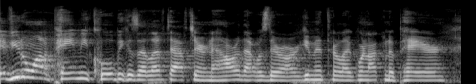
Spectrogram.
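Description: A woman talks with an American accent. Her pitch is fairly high and her intonation fairly even. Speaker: podcast guest. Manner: monotone.

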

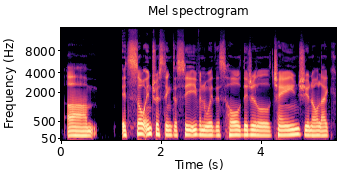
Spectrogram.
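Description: A man at a fairly low pitch and fairly slow pace with monotone, flat intonation, in a dry, close sound with no echo and a quiet background. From Austria. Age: 20s. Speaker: seminary student and sound engineer. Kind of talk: casual chat. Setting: studio.

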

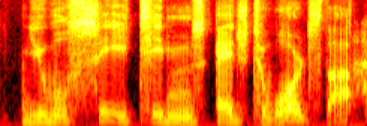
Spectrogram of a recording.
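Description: A man speaks with a Scottish accent over a quiet background. The sound is dry and close, with no echo. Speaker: podcast co-host. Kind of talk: casual chat.

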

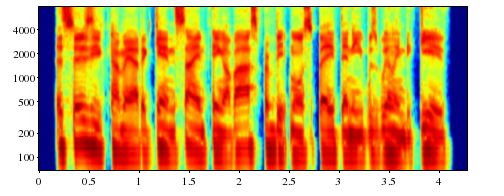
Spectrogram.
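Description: A man with an Australian accent speaks in a fairly low pitch with fairly even intonation. The recording is very clean with a silent background, and the sound is dry and close with no echo. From Australia, Sydney. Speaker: vet and co-host. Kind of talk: casual chat. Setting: studio.

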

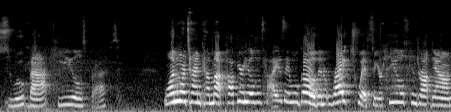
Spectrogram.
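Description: A woman with a calm tone and a high pitch, at a very slow pace with lively intonation. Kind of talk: yoga class instruction. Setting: live yoga studio class. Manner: calm, encouraging, clear cueing with brisk directions and light laughter.

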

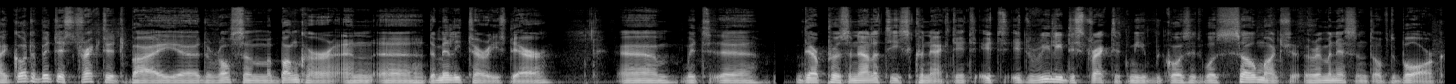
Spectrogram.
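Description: With a Dutch accent, a man speaks fairly slowly in a very deep, low pitch. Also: ordinary pitch variation. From Netherlands. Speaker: listener contributor. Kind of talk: recorded listener feedback. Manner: halting.

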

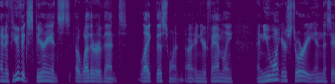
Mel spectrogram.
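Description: This is a man with an unremarkable speaking voice, medium in pitch and fairly even in intonation. He keeps a moderate pace on a very clean recording with a silent background. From North Carolina. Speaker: government records archivist. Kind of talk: scripted narration; casual chat.

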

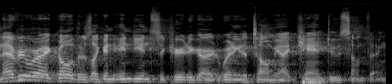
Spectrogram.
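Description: Noticeable background noise sits under speech delivered at a very fast pace with very wide pitch swings. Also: man. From Canada. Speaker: comedian. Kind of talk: stand-up. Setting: stage with audience. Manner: casual, filler-heavy.

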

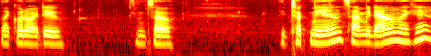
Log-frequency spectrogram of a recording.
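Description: The speech moves at a fairly quick pace. The sound is dry and close, with no echo. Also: woman. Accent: American. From Arizona, Glendale. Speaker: fire captain. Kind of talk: casual chat.

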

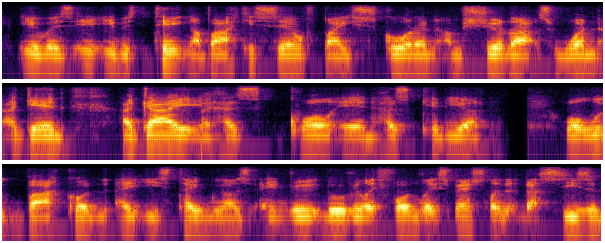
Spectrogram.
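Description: A man in a Scottish accent at medium pitch, with monotone, flat intonation and a moderate pace. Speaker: football podcast co-host. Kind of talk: casual chat.

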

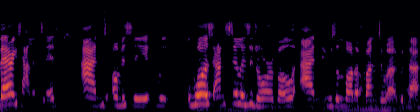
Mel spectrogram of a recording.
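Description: A woman projects a raised, high voice with a bright, sharp tone and ordinary pitch variation. She talks fairly quickly, and the sound is dry and close, with no echo. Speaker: actress and co-host. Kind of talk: casual interview. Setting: at an industry party. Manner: loud.

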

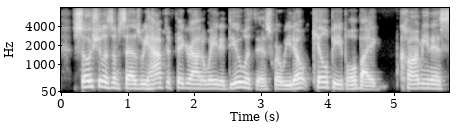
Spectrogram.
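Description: A man with an American accent speaks in an ordinary speaking voice, his pitch fairly high, with ordinary pitch variation at a moderate pace. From South Texas border (Rio Grande Valley). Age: 30s. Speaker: academic guest discussing socialism. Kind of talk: casual interview discussion.

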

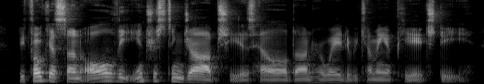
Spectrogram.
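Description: A man's ordinary speaking voice at medium pitch and moderate pace, with ordinary pitch variation over a quiet background. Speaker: podcast host. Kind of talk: casual interview.

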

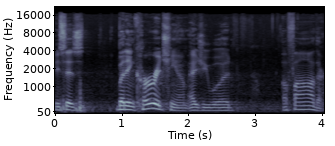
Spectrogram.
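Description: There is audible room echo as a man speaks with a Southern US accent. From US South. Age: 50s. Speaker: pastor. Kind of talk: sermon. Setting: church. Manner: conversational, halting with fillers.

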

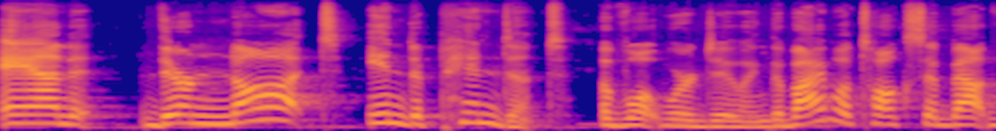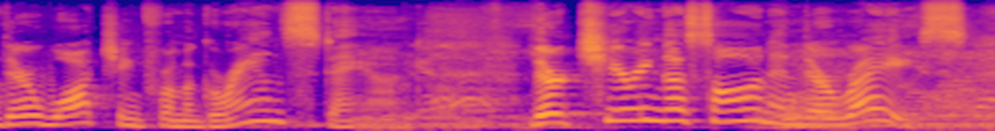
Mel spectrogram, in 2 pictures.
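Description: Against noticeable background noise, a woman speaks at a very slow pace. Her fairly high voice swings very widely in pitch. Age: 60s. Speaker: minister and Bible teacher. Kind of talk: sermon. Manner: animated.

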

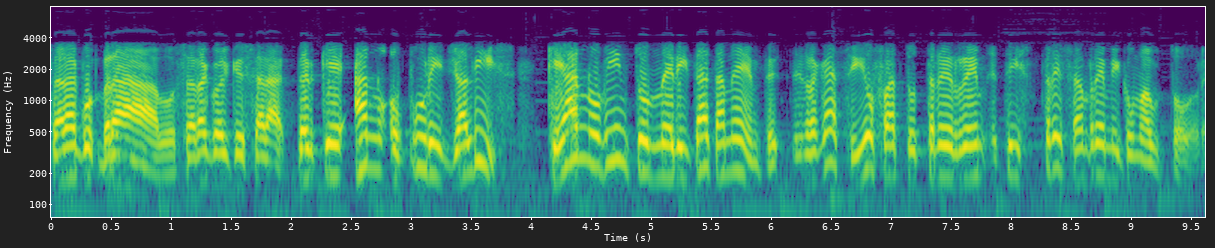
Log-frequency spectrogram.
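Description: High-pitched for a man, this voice has an animated tone and lively intonation. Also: moderate pace. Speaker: singer-songwriter. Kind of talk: radio interview. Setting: phone or remote link.

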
